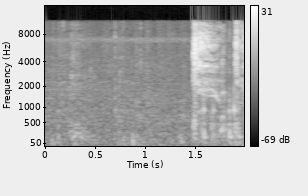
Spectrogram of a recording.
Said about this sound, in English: I think we're both coughing there. We need a cough button.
